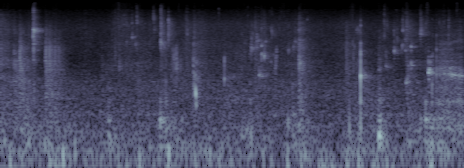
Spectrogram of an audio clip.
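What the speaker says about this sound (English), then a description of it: "just splash the water and go" Water splashed onto a Japanese whetstone during knife sharpening, heard as scattered drips and wet splatters over a low background hiss, with no talking.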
